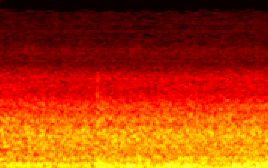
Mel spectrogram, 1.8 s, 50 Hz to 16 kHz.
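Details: Meat shop walk-in cooler compressor/condensing unit in hog barn, running for the first time in over 5 years after rehab and door install; steady low hum, even motor drone, no knocks or rattles. Normal running.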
